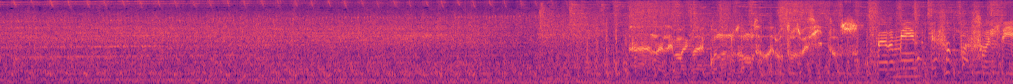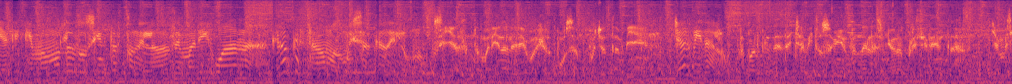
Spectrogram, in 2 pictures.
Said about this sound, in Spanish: Ya, súbete al helicóptero, se nos hace tarde.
